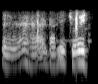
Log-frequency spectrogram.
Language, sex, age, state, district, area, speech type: Bengali, female, 45-60, West Bengal, Darjeeling, urban, conversation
